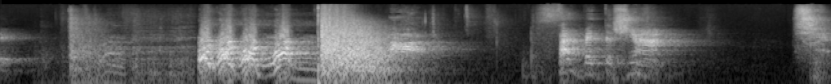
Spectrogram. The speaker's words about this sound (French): Liquider le chien. Pas mort, mais c'est tout comme. Quelle peur il m'a fait, sale bête.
